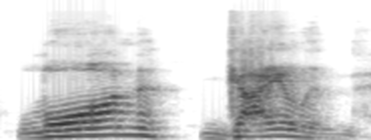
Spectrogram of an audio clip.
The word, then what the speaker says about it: Long Island: on long island yeah you're saying it wrong though it's lawn guyland long island on island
